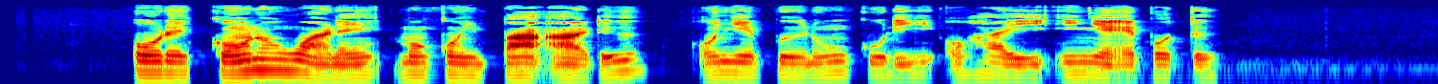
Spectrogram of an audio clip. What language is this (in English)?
Guarani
